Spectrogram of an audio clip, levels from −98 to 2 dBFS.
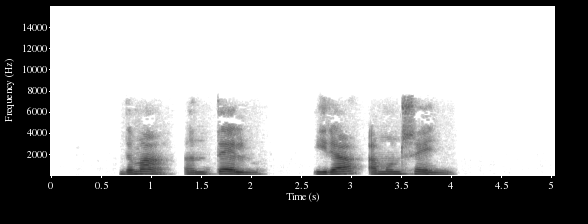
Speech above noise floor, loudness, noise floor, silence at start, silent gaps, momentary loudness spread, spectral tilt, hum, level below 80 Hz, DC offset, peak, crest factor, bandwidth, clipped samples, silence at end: over 65 dB; -26 LUFS; under -90 dBFS; 0.7 s; none; 12 LU; -6.5 dB/octave; none; -68 dBFS; under 0.1%; -8 dBFS; 20 dB; 7.8 kHz; under 0.1%; 1.05 s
